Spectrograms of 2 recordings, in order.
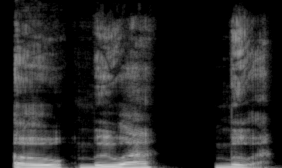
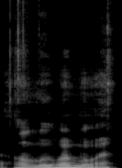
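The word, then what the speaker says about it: Oumuamua: This is how it says you're supposed to say it. O mua mua. O mua mua. Yeah, I wasn't anywhere close.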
